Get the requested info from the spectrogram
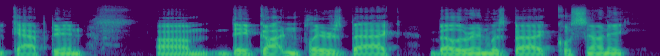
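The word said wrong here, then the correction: Kolašinac: I can't still say his name. Yeah, Kolasinac.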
